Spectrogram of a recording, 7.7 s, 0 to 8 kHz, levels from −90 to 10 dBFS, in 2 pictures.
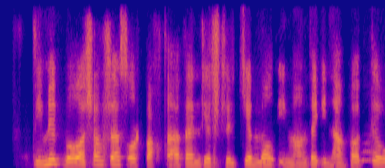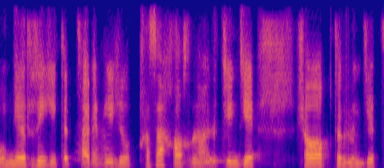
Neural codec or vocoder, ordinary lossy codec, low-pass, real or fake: codec, 16 kHz, 1 kbps, FreqCodec, smaller model; none; none; fake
